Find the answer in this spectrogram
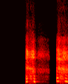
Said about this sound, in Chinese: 卡门被烟呛得直咳嗽。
